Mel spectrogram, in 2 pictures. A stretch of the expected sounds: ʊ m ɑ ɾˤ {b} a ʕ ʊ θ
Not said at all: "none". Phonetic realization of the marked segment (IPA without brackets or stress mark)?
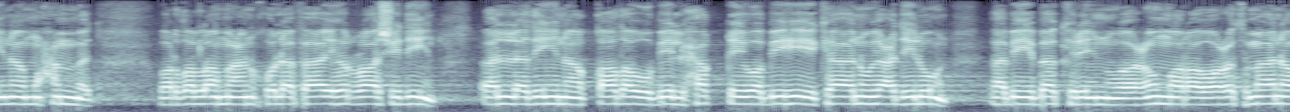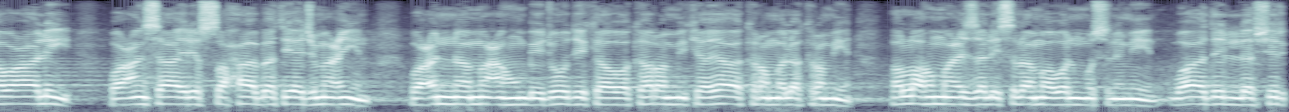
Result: w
